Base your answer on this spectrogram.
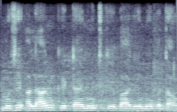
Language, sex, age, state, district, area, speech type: Urdu, male, 30-45, Uttar Pradesh, Aligarh, rural, read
